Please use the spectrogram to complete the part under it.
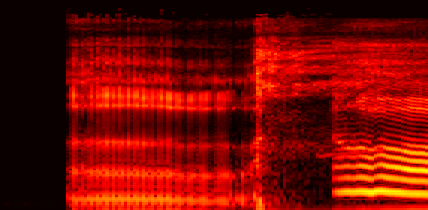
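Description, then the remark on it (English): A man imitates his own snoring with his voice: a long, low, buzzy rasp, then a brief pause and a steady, higher-pitched sung tone that holds loudly to the end. “I mean, I'm asleep, but my wife tells me sometimes there's a tone to my snores, like...”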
